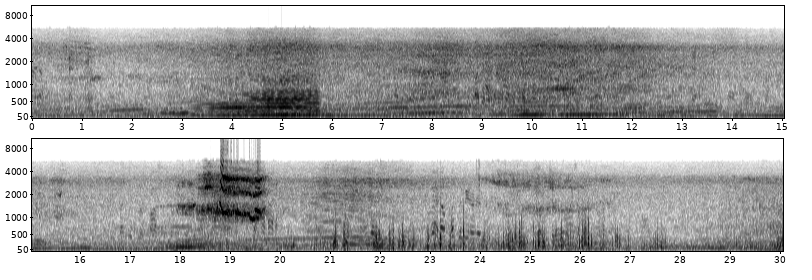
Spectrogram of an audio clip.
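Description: Car engines revving up and down as cars lap a circuit, loudest as one accelerates hard about five seconds in. About two-thirds of the way through, a car's tyres squeal for about a second and a half, the loudest sound.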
